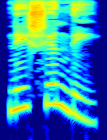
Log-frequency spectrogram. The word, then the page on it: ನಿಷ್ಯಂದಿ: niṣyandi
